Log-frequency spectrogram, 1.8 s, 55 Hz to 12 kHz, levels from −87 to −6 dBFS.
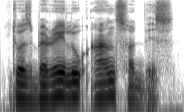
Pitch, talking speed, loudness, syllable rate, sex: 105 Hz, 195 wpm, -16 LUFS, 5.9 syllables/s, male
